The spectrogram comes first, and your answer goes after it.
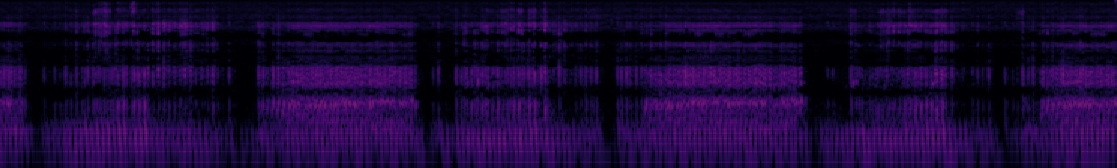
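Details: Snoring from a sleeping pet cat: a rough, purring rumble swells and fades in regular breaths. About six cycles follow, each ending in a brief hush before the next inhale.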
